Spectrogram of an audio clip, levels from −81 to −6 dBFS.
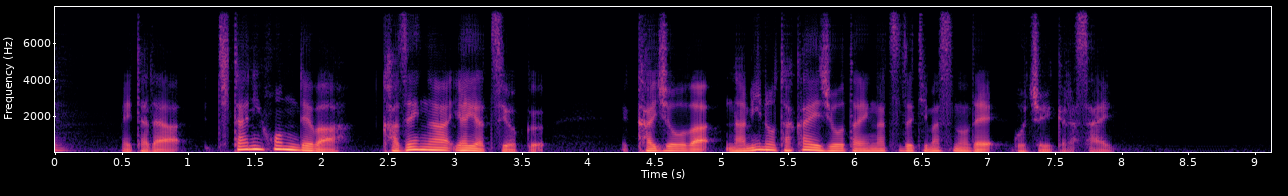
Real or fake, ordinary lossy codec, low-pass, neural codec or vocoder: fake; none; none; codec, 16 kHz, about 1 kbps, DyCAST, with the encoder's durations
